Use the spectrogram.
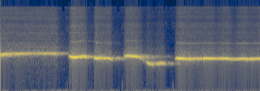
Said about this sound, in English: I'd like to talk about whistling.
